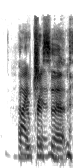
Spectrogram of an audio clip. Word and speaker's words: Bitchin': That is exactly how you say it. – Bitchin'. 100%.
